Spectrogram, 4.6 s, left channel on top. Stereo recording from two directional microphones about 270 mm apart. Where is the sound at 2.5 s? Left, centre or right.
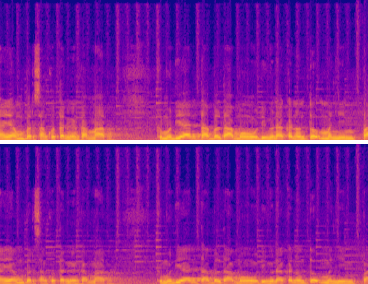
Centre.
